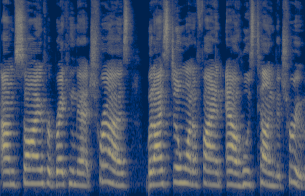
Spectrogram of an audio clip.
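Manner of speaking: ordinary talk, nothing marked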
